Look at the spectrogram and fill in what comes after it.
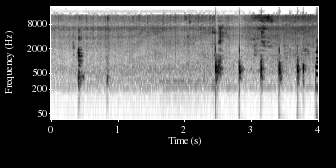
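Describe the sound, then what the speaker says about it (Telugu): Curry leaves and crushed garlic cloves crackling in hot oil, a run of sharp sputtering pops that grow more frequent over a soft steady sizzle, close and fairly loud, no voices. "దోరగా ఏగనిద్దాం"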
